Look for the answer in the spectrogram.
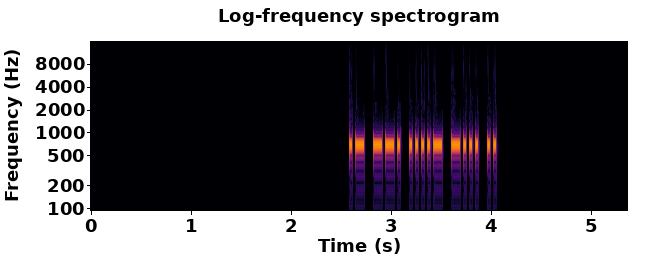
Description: Morse code, heard as a keyed tone, about 40 wpm, 700 Hz. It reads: AG4BI
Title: USA Call Signs - 5 Characters - Repeated 3x - 40wpm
